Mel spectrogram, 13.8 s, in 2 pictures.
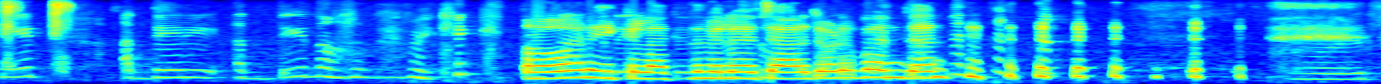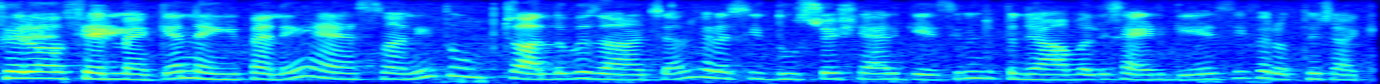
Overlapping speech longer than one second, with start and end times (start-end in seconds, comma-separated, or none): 2.7-4.5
